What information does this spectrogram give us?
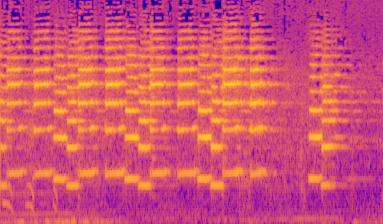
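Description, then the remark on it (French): A car horn honks loudly and repeatedly in short, insistent blasts on rue de Merlan, over a low rumble of street traffic. “Une voiture ! Attention, une voiture !”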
